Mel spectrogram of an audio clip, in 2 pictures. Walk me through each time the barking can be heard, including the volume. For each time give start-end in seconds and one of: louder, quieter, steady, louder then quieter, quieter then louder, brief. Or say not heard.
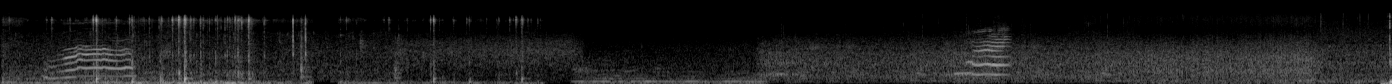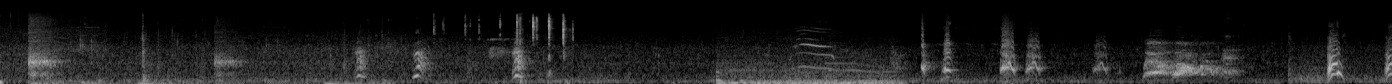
17.0-19.2 brief
22.9-27.8 quieter then louder.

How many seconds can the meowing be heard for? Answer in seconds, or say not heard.
4 s.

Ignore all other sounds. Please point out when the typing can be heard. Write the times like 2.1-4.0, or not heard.
0.1-5.5, 13.8-19.7.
